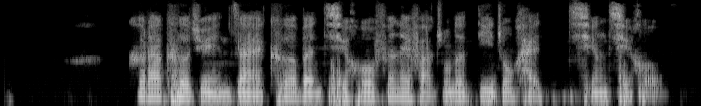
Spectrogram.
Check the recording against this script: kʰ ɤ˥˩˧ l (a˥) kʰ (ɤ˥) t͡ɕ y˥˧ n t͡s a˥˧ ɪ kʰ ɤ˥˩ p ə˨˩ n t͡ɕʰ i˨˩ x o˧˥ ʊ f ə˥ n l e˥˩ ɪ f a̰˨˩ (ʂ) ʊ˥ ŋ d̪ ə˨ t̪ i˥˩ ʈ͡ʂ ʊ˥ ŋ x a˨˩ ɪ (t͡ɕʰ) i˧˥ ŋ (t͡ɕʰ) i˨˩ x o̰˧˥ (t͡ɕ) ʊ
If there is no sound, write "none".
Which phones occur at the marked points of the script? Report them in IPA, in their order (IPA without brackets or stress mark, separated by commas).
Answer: a˥, ɤ˥˧, ʈ͡ʂ, t͡ɕʰ, t͡ɕʰ, none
